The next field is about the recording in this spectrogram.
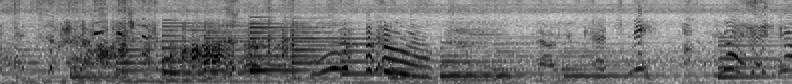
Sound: sweet piano music; both laughing

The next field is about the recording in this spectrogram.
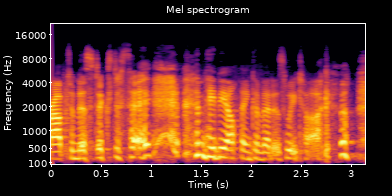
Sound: laugh

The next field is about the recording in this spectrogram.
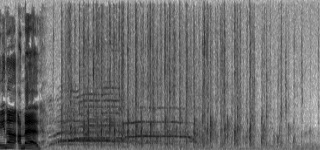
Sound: audience applauding and cheering

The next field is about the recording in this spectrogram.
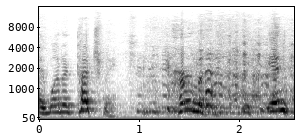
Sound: laughter

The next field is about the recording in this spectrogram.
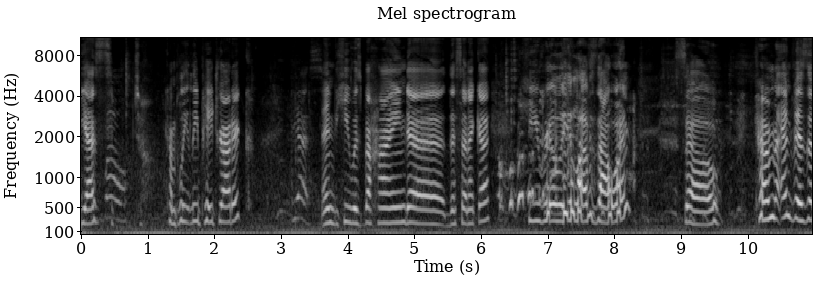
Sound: falls, laughter

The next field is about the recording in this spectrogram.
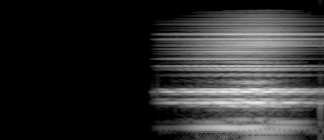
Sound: swoosh

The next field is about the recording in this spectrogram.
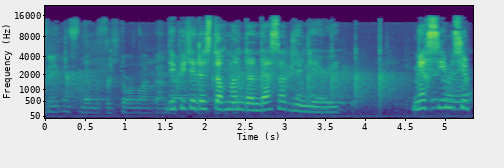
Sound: some Applause

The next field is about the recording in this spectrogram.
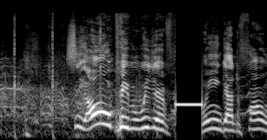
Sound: beep

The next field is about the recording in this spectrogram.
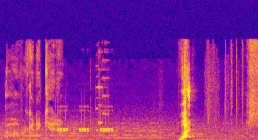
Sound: email notification noise

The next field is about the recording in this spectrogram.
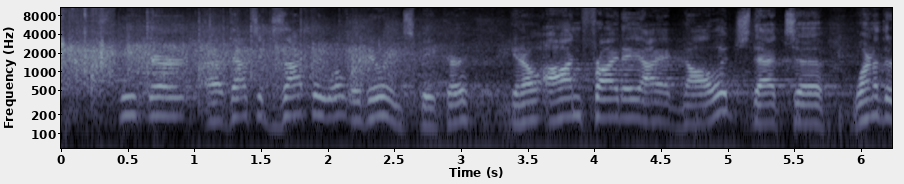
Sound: applause

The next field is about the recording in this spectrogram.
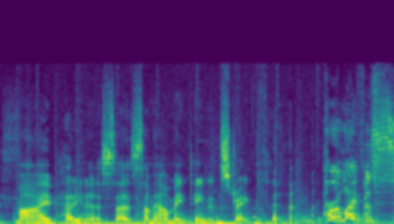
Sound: laughs

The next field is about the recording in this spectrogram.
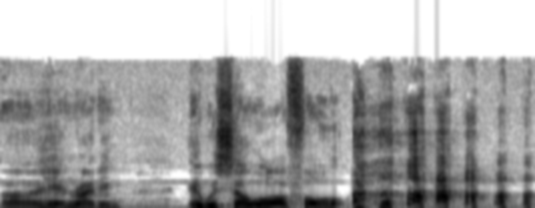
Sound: laughs

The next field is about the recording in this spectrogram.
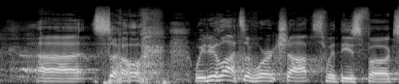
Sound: students laugh; chuckles

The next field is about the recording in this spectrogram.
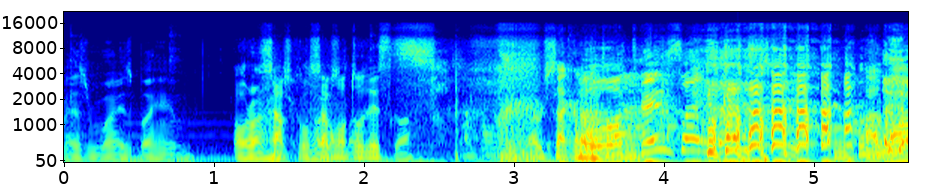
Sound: group chattering

